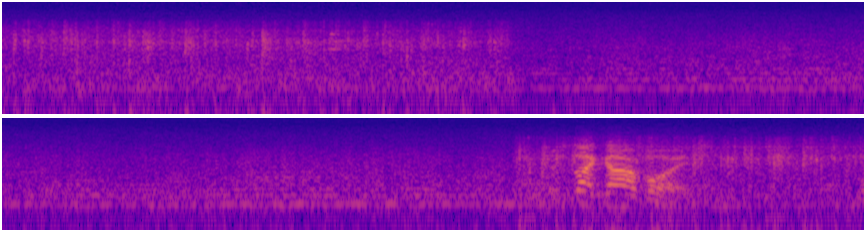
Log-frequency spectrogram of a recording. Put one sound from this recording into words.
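Aircraft engines drone steadily overhead.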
